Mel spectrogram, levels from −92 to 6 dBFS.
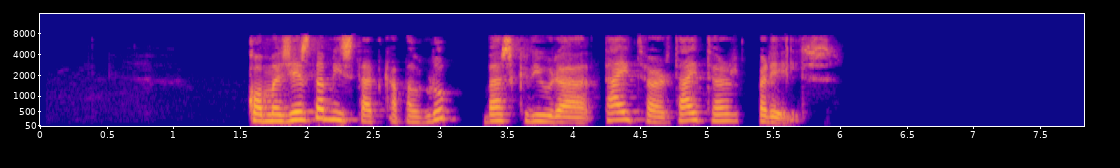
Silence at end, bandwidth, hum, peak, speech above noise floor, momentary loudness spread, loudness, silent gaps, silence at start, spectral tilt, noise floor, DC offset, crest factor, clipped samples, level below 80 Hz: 1.9 s; 8.2 kHz; none; 0 dBFS; 63 dB; 11 LU; -17 LUFS; 3.16-3.29 s, 5.30-5.39 s; 1.55 s; -2.5 dB/octave; -80 dBFS; under 0.1%; 20 dB; under 0.1%; -62 dBFS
